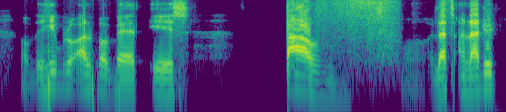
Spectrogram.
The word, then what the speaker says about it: tav: Sometimes you can pronounce it even as tau, but anything W in Greek, in Hebrew, would be letter V.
